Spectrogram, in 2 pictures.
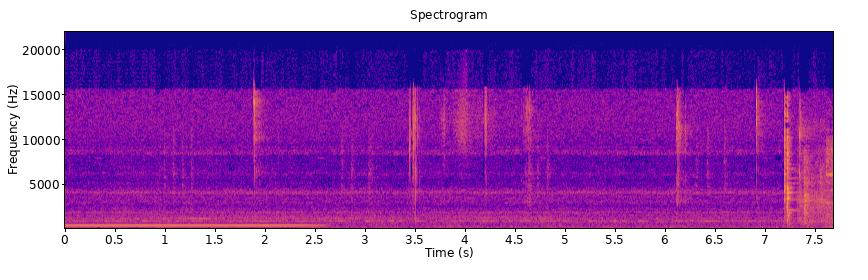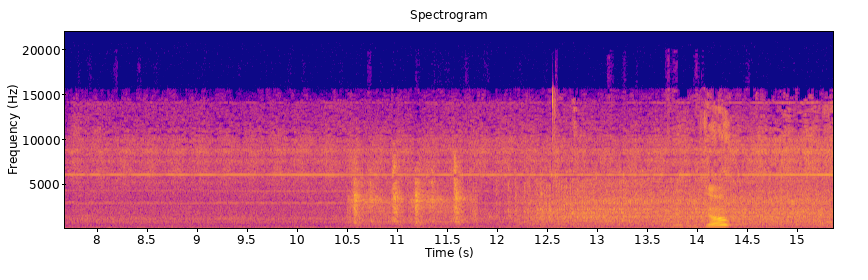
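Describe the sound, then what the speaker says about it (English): Right engine of a Cessna 414 Chancellor starting in a flight simulator, a tonal whine giving way to a catch and a steady rising piston drone, with a brief spoken voice near the end. "There's the right engine."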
